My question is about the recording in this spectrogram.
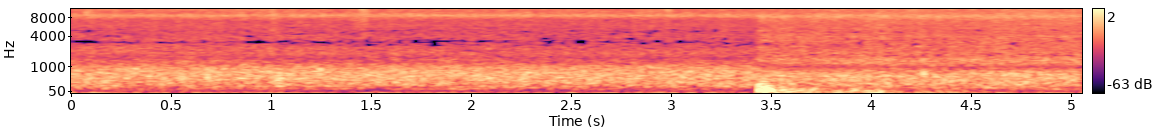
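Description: Steady rush of fast-flowing river water. A short low thump comes about three and a half seconds in.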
